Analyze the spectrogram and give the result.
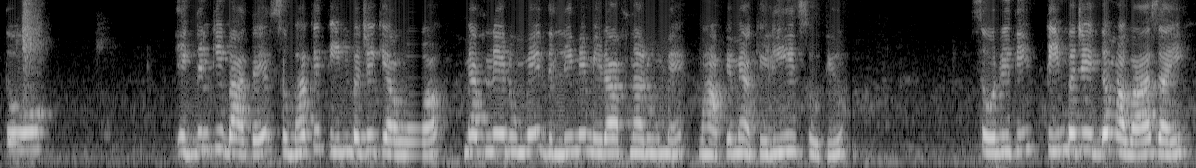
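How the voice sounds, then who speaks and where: A woman's voice: high voice, fairly even intonation, measured pace, a little mellow, slight background noise, poor audio. A young woman giving an earnest, emotional spiritual testimony to a congregation, mixing English words into her speech. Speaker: devotee sharing a testimony.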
